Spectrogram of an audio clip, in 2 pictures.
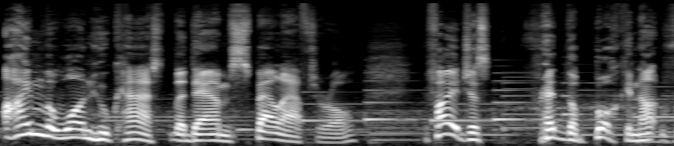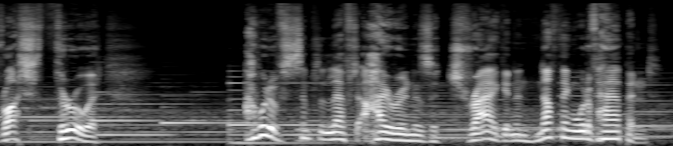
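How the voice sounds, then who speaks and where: A man playing a bumbling, slightly sly young spellcaster in a fantasy audio drama, halting and dramatic. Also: fairly high pitch, big pitch swings, music in the background. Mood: regretful.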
